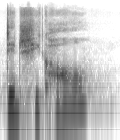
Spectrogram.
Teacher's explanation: that gentle upward lift on call indicates a question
